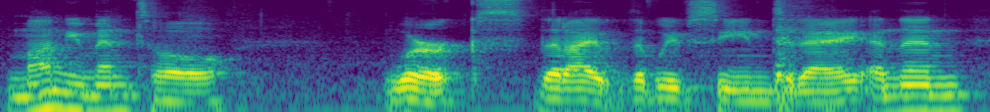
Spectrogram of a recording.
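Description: A man's voice: sits low, steady tone, reverberant, recorded from a distance, soft background music. A man co-hosting a podcast, talking casually with frequent restarts as he interviews a guest. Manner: halting, with many restarts and trailing off. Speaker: podcast co-host. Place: home living room.

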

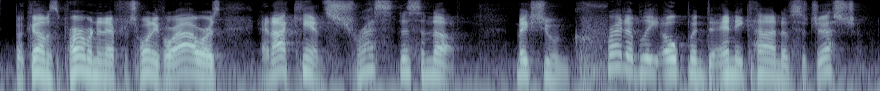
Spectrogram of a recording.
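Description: A man voicing a calm older butler who explains gadgets and drugs. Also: high-pitched.

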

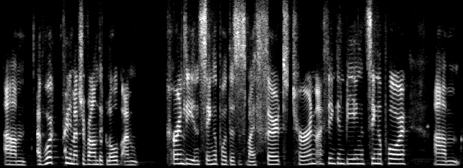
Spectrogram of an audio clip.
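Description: A woman's voice: medium pitch, steady tone, normal speed, a bit bright. A middle-aged woman from Germany, an HR executive introducing herself enthusiastically on a panel podcast.

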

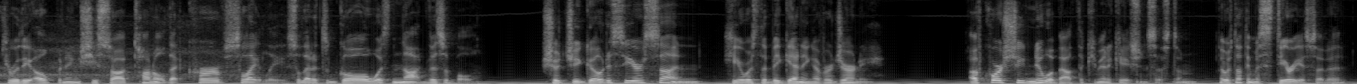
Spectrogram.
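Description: A man giving a measured, deliberate and expressive reading of a literary story as a scripted dramatic narration. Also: fairly low pitch, soft background music. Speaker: narrator of an audio story podcast.

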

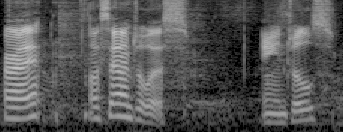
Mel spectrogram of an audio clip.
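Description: Audio drama female buddy, played by an actress: young, sharp bright tone, teasing, wry, devoted to her team. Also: mid-range voice, animated, moderate pace. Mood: eager. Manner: sarcastic, bantering. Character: sassy, teasing young woman, die-hard local soccer fan.

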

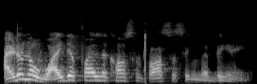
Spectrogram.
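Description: A man's voice: on the high side, very animated, rapid-fire, a little hiss or hum. A man hosting a legal advice call as an attorney, answering bluntly and often repeating himself. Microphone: conference call line. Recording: dull lo-fi conference call audio.

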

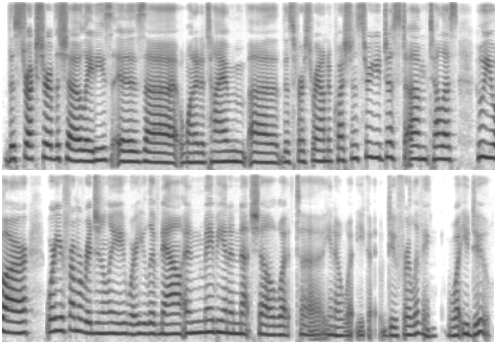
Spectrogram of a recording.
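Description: A woman's voice: fairly low pitch, normal speed, few pauses, clean tone, no room sound, clean studio sound. A woman hosting a talk show, upbeat and effusive, chatting casually with guests. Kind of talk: scripted intro, casual chatty interviewing. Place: small music studio.

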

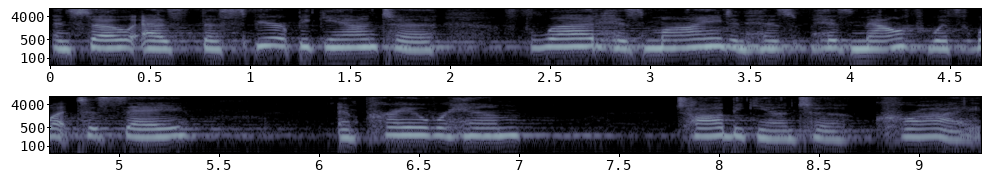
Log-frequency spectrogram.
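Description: A woman pastor preaching a sermon, telling a story and reading scripture with earnest, lively emphasis. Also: on the high side, measured pace. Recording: long hall reverb.

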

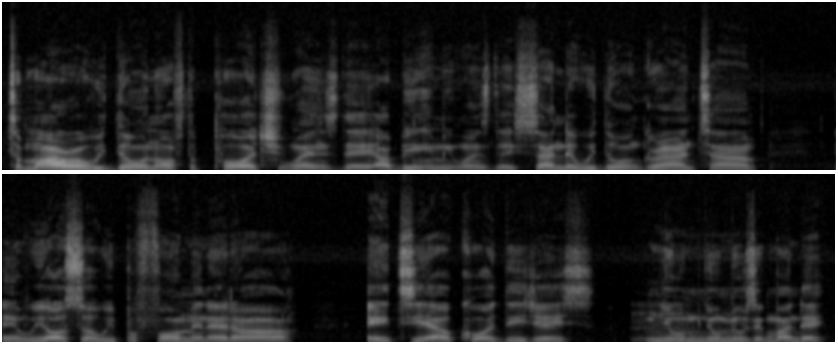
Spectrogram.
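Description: A man's voice: mid-range voice, little pitch movement, moderate pace, a little mellow, clean tone. A man from New York, a rap artist talking about his tour in a loose, easygoing way with many fillers. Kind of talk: casual interview chat.

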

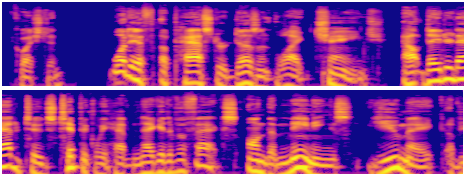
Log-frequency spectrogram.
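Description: A man narrating a scripted question-and-answer article, reading deliberately and announcing each part as an article reader. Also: fairly low pitch, no echo, clean studio sound.

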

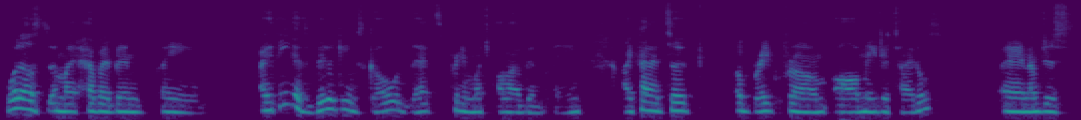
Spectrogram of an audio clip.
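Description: A man's voice: mid-range voice, a little mellow, husky. A man co-hosting a podcast in casual chat, rambling with many fillers and restarts, English not his first language. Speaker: podcast co-host. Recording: dull lo-fi sound.

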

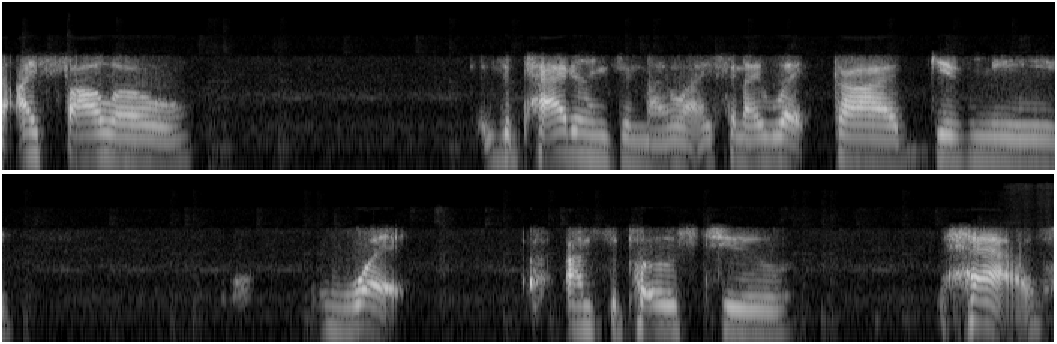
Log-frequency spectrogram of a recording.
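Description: American woman, 30, low voice, effusive slangy interviewee on a narrow phone-like line. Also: steady tone, very slow, pauses often, no echo. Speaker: interview guest, musician. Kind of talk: casual chat.

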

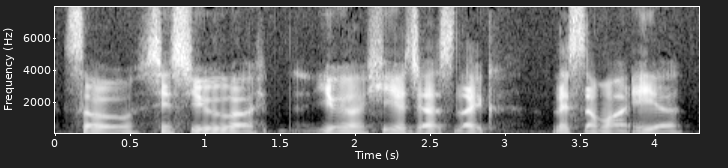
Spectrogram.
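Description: A young man from Japan with a Japanese accent, hosting a casual chat in halting, simply phrased non-native English. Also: fairly low pitch, fairly even intonation, fairly bright tone, clear, resonant tone. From Chiba, Japan. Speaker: podcast host. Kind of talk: casual free talk.

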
